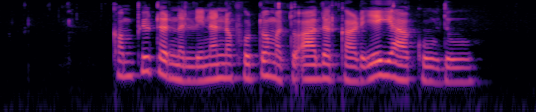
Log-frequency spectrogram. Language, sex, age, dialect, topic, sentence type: Kannada, female, 25-30, Coastal/Dakshin, banking, question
